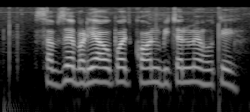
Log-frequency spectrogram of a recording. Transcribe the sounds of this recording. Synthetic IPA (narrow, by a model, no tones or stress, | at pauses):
sɐbsebəɽ̤ijaʊpəd͡ʒkɔːnbiːt͡ʃənmẽɦoːt̪e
